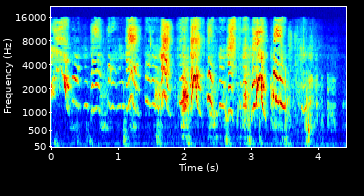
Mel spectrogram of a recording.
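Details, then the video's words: A pet doodle dog indoors in a small room, giving squeaky, high whining yelps with rising and falling pitch, several in quick succession over a few seconds. "Have you ever heard Dosa BARK before?"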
